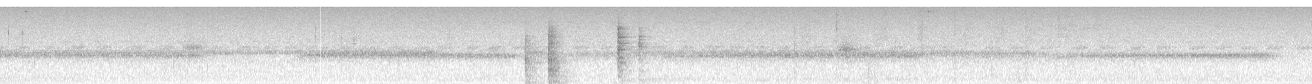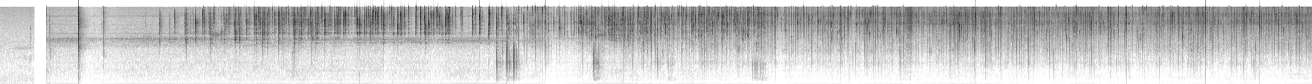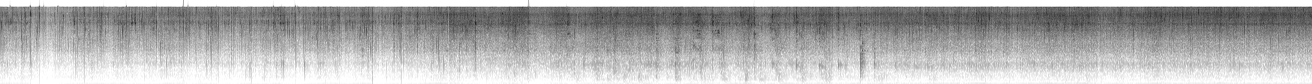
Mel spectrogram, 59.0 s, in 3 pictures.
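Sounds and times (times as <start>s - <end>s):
garlic sizzling in hot oil: 20.6s - 59.0s
ingredients knocking into pan: 22.1s - 31.3s, 47.0s - 53.4s
metal spatula stirring: 22.1s - 31.3s, 44.7s - 54.4s.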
